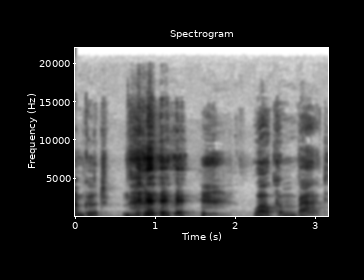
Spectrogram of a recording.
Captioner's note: laughs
